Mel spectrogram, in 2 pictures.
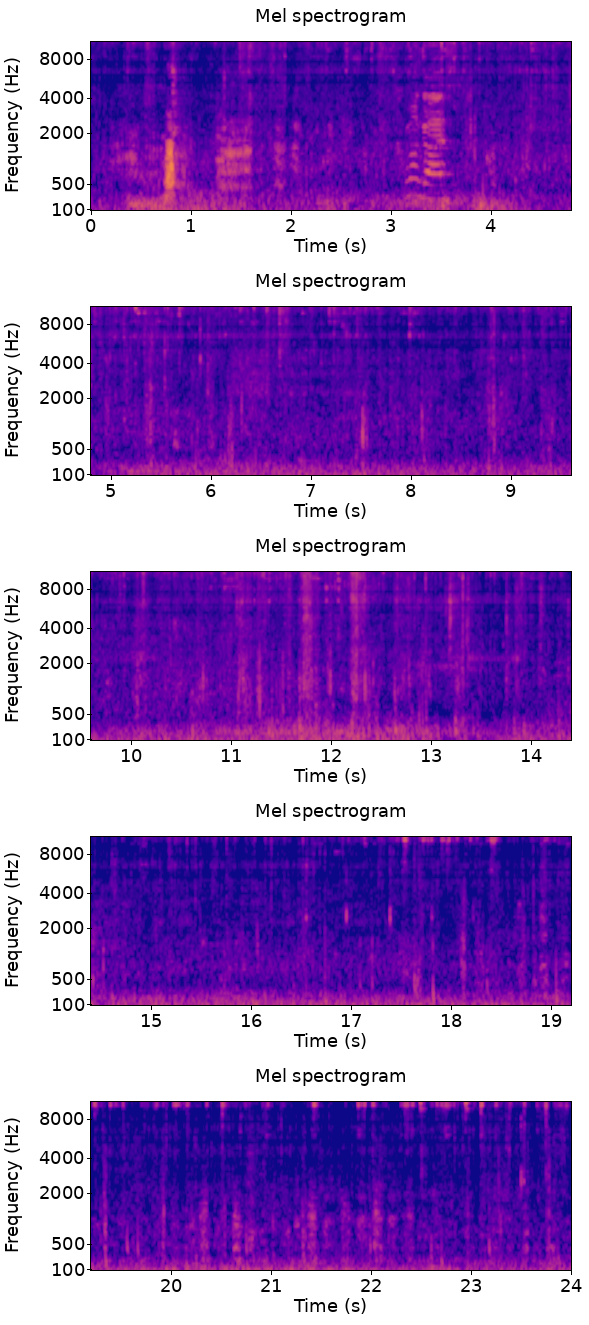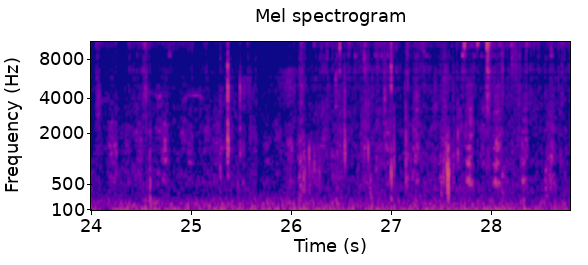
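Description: A pack of dogs on the move, their paws and the walkers' footsteps pattering on the ground, with a short wavering dog call about three seconds in.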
